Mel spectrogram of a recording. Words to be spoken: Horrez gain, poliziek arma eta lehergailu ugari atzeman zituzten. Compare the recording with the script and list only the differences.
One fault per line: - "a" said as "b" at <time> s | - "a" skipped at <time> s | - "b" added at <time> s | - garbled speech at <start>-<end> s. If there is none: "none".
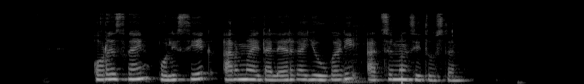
none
